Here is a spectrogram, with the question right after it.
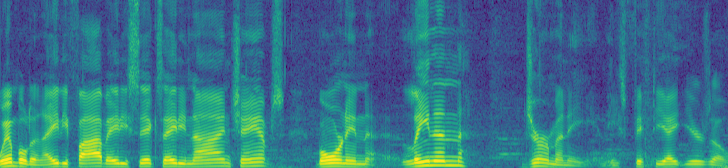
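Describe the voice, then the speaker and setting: A man with an East Tennessee accent and a fairly high pitch talks at a fairly slow pace, his intonation lively and his loudness swinging widely. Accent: US Southern (East Tennessee). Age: 60s. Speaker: sports radio co-host, former local athlete. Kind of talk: sports headlines reading.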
